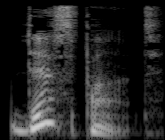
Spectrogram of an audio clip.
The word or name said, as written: despot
